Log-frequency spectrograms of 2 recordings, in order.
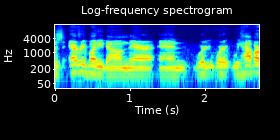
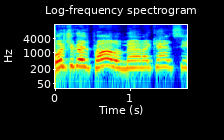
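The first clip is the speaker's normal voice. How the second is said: furious, very high, very loud angry yell; 10 semitones higher, 9 dB louder than usual. Retelling a late-night phone call, imitating a mad friend. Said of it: "And he was so mad".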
